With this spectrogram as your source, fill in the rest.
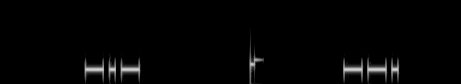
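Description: Morse code, heard as a keyed tone, about 20 wpm, 700 Hz. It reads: K G
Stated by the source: Single letter and number Morse drill at 20 wpm, from N4LCD.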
